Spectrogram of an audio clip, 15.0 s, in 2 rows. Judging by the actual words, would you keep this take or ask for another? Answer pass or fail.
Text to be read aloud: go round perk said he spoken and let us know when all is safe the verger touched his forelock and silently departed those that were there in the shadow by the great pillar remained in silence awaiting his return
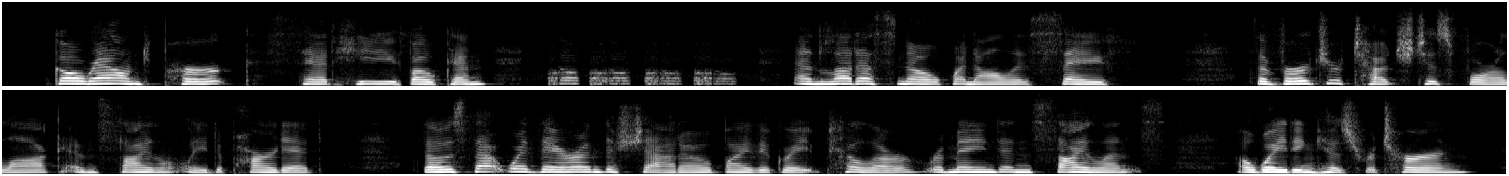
pass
